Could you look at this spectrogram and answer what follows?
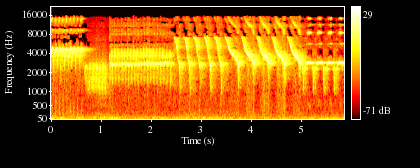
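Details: Spanish Timbrado canary song meant as a tutor recording for other canaries: a high rolling trill, a short low buzzy burst, a mid-pitched roll, a series of falling swept notes, then fast clicking notes.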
